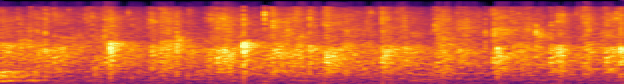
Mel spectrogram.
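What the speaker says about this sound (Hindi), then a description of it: "एक बार जोरदार तालियों से मैं चाहूँगा का स्वागत करें।" Loud audience applause at a Hindi stage play, as a crowd claps vigorously for an actor, with dense clapping and a few sharper bursts.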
